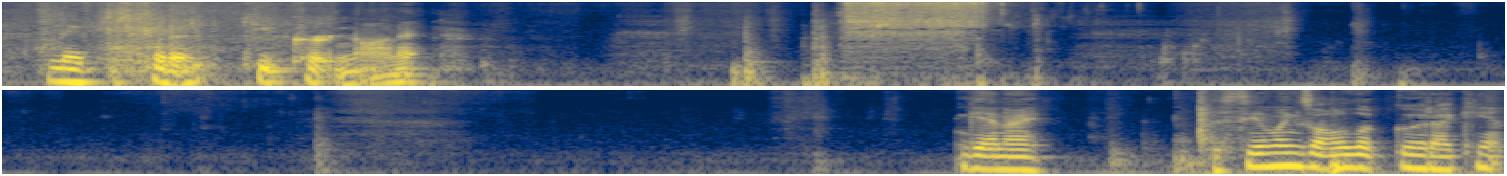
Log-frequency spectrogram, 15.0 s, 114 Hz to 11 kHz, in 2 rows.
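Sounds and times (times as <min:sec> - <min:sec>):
water rushing from a tap: 0:04.1 - 0:05.4.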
